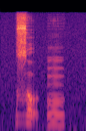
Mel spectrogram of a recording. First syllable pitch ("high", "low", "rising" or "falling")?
falling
